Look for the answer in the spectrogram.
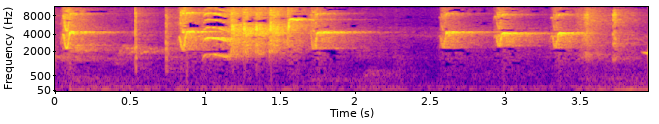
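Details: Short burst of Oriental magpie-robin song meant to make a silent bird sing: loud harsh high chattering notes with sharp whistled accents, a brief pause, then more rasping bursts.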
